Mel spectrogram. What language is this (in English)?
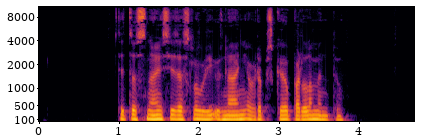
Czech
